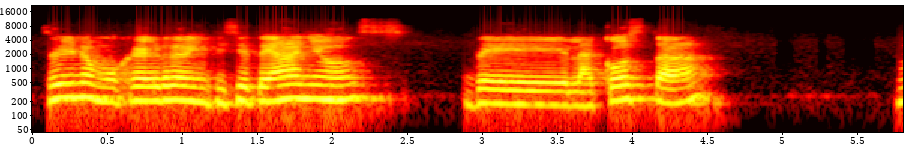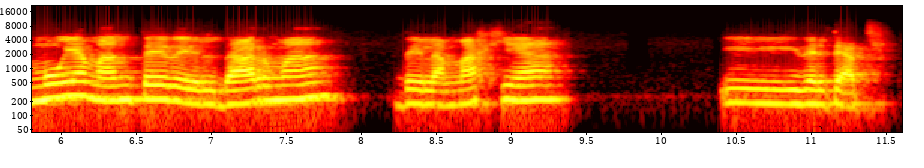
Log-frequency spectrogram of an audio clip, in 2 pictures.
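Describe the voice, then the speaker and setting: A woman in her twenties, an actress, talking thoughtfully as a podcast guest, tired yet energetic, often ending phrases with a questioning tag. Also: medium pitch, very slow, highs cut off. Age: 20s. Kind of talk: reflective conversation.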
